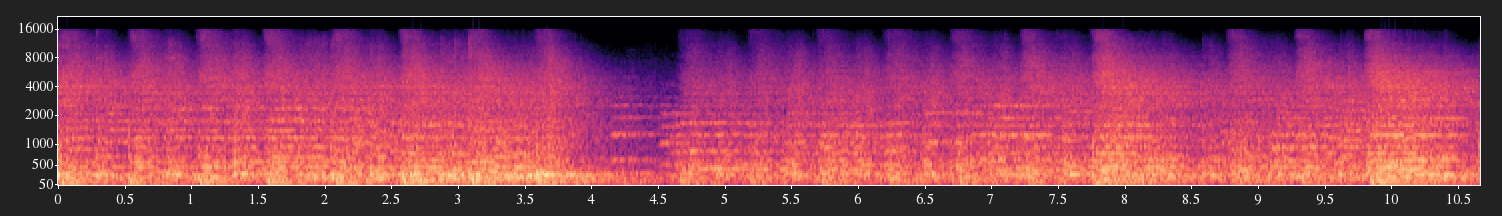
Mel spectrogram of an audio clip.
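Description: Military band playing live, brass instruments carrying the tune over a steady drum beat. About four seconds in the music breaks off for a moment, then resumes.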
